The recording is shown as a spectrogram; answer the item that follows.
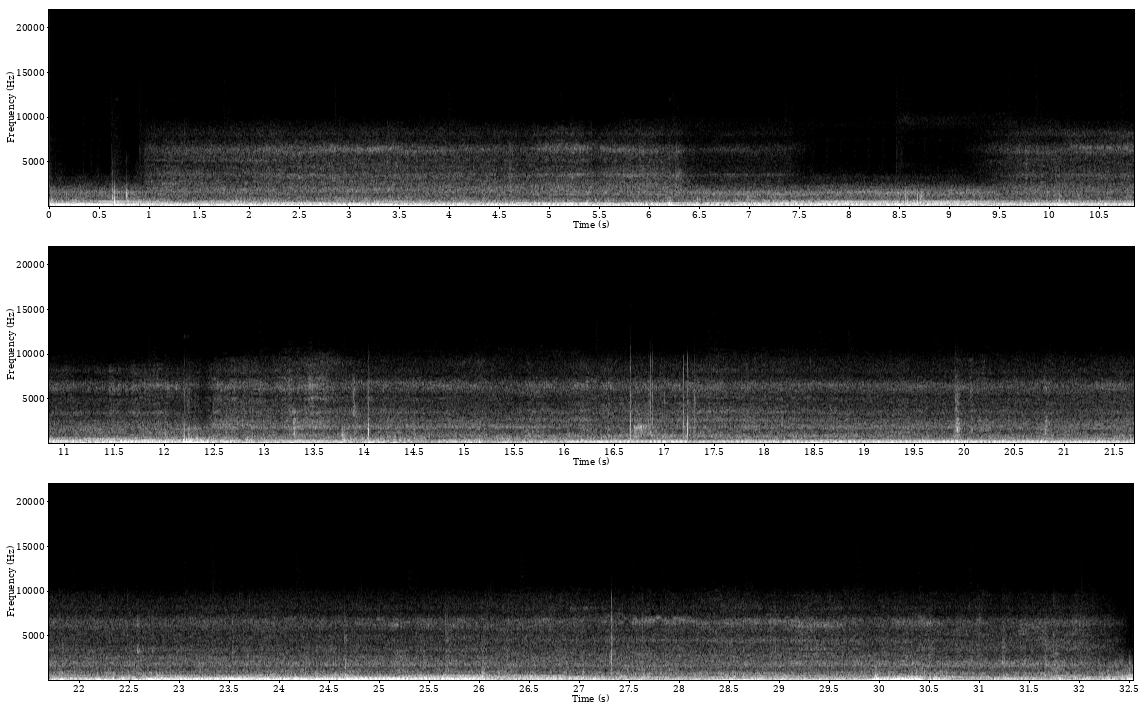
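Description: Cat excavator running steadily, its engine and hydraulics working as it pulls a driving rod out of the ground by chain, with a steady hum of several tones that drops out briefly a few times. A sharp metallic knock comes about twelve seconds in.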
